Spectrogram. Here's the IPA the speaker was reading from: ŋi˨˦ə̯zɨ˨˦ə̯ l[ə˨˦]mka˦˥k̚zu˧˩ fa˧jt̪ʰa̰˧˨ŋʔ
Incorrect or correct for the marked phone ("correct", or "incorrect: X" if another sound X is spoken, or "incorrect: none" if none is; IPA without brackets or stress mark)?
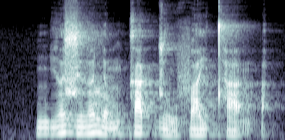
correct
